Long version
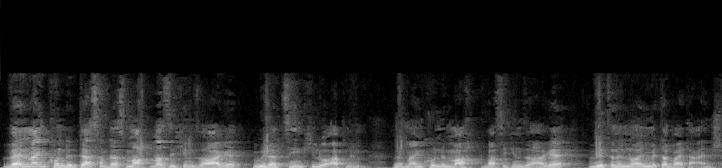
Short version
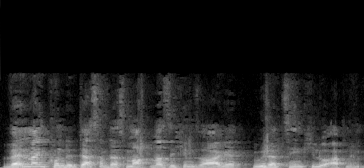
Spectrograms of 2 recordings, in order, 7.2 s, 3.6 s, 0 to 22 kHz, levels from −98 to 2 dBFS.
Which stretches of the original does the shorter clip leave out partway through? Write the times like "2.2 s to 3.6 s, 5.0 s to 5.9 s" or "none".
none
